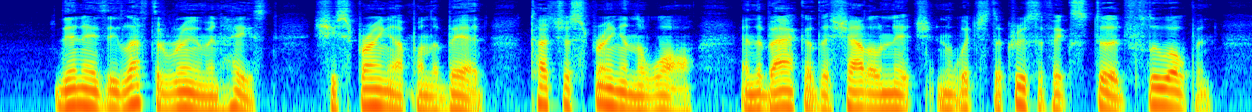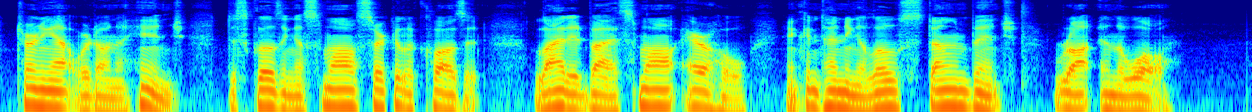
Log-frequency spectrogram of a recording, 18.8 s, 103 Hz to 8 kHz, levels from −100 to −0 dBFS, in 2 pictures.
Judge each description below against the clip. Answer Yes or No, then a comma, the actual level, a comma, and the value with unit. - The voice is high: No, low, 110 Hz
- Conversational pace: Yes, average, 190 wpm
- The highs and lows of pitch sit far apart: No, average, 3.6 semitones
